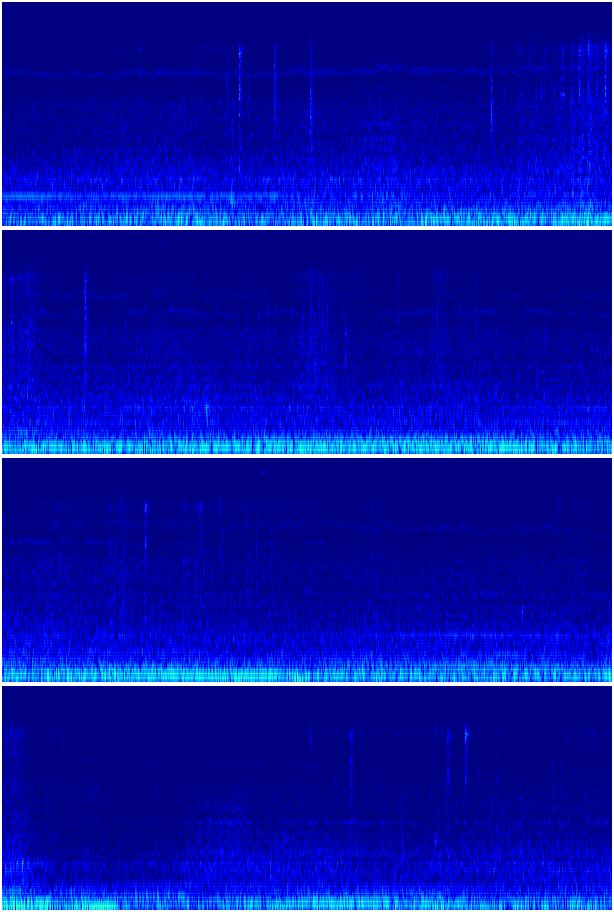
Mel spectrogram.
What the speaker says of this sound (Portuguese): Bastante movimento de caminhão, hein?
